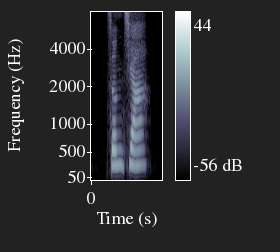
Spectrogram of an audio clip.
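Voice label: "zeng1 jia1", Mandarin Chinese; HSK4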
